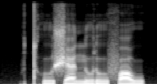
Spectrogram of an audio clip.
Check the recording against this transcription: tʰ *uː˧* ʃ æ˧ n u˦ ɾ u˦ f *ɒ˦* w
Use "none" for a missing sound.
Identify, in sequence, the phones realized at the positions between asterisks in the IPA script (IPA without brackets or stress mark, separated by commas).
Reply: u˧, ɒ˦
